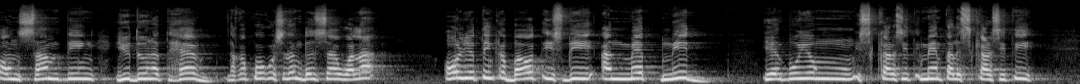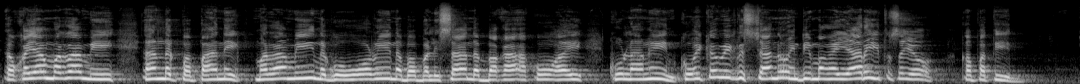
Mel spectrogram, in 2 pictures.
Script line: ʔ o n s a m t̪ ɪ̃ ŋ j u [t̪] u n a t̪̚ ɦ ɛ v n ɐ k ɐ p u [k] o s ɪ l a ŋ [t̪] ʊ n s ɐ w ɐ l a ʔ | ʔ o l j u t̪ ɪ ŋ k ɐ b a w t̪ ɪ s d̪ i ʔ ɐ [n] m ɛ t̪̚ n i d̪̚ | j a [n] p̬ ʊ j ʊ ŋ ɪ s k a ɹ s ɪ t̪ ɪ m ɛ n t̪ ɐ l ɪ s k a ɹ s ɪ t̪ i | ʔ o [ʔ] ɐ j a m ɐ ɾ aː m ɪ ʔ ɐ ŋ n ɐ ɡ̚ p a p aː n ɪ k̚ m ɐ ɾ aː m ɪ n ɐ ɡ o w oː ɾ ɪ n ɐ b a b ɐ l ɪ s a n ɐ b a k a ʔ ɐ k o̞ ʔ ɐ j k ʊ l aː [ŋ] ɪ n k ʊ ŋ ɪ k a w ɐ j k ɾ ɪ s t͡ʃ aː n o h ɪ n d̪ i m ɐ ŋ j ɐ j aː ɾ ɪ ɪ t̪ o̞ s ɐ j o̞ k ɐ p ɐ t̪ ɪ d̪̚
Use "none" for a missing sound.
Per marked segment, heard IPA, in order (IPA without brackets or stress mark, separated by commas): d̪, k, d̪, n, n, k, ŋ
